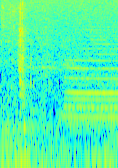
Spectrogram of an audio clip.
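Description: A faint train horn sounds from a rail line in the transport game OpenTTD, a short whistle blast followed by a steady, humming tone under low background noise.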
